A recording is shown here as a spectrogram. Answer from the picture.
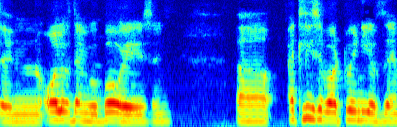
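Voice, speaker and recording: Speaking at a moderate pace with a non-native accent, a woman uses a dark, mellow tone at medium pitch with monotone, flat intonation. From India. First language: not English. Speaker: caller. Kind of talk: testimony. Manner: halting.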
